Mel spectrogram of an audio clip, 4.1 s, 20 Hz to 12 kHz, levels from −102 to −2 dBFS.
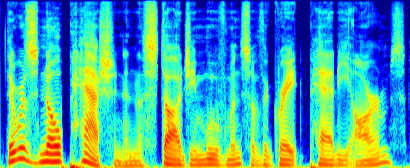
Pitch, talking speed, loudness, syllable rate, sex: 110 Hz, 190 wpm, -20 LUFS, 4.8 syllables/s, male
